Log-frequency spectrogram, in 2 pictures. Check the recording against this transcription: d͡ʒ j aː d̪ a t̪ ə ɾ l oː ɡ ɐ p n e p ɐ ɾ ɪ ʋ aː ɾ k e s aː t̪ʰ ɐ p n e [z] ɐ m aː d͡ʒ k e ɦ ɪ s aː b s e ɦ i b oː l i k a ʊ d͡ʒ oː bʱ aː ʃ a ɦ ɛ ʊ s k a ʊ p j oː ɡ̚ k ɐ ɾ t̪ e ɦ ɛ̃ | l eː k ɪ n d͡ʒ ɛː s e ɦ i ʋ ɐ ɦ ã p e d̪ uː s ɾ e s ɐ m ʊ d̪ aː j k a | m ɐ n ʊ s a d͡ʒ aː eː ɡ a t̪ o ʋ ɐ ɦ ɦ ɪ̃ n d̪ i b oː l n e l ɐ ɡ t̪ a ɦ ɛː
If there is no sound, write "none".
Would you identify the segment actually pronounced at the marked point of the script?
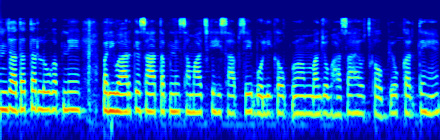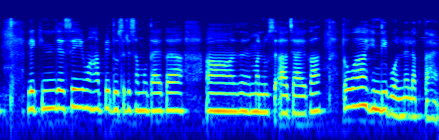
s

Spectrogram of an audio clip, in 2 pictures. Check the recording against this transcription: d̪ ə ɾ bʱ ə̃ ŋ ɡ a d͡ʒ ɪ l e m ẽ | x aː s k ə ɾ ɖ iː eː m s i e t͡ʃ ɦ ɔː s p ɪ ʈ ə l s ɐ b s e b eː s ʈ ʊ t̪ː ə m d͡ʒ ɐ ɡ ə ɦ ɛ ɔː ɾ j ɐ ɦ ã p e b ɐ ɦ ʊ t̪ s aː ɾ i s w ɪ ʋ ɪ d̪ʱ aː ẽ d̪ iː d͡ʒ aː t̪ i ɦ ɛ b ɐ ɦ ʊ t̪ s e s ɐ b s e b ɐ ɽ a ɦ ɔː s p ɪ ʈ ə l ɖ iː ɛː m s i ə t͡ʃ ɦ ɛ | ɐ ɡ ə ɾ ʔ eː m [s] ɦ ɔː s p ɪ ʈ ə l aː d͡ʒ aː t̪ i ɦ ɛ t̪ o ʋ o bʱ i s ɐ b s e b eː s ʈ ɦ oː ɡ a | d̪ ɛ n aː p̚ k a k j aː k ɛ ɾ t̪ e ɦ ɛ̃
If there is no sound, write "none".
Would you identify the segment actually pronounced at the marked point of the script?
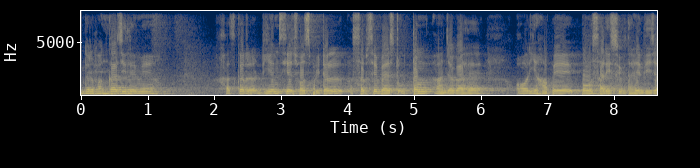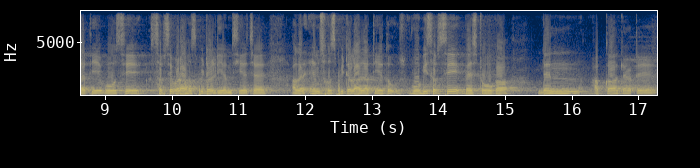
s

